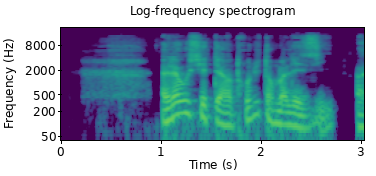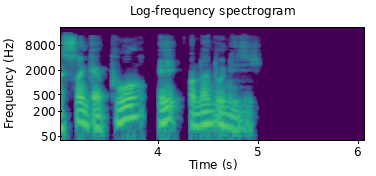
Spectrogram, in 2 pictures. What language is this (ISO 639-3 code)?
fra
